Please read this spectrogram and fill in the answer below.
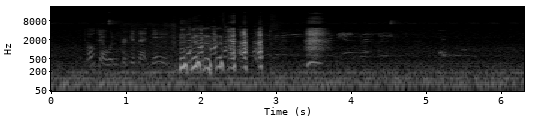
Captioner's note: laughter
